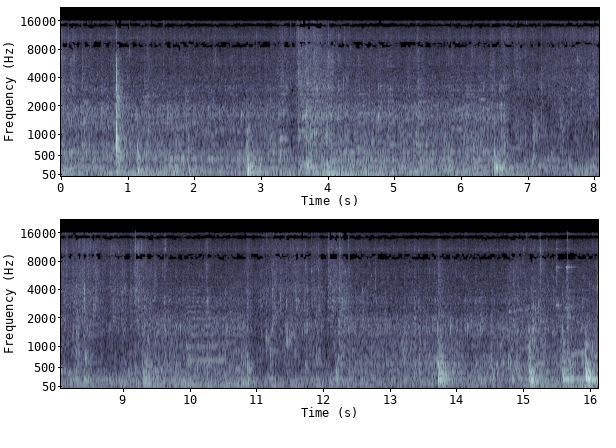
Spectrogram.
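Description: Dishes clink and knock in a sink.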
